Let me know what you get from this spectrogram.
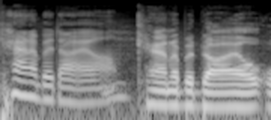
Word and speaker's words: cannabidiol: Medicinal marijuana, I think even is CBD, cannabidiol, is that how you say it? – Cannabidiol oil is that still illegals, essentially? – Yes.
